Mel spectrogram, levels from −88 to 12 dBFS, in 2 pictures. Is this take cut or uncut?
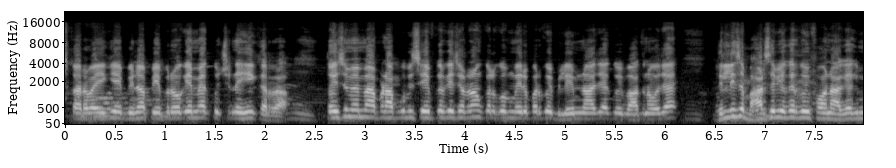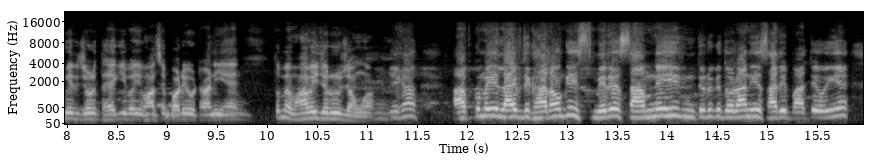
cut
